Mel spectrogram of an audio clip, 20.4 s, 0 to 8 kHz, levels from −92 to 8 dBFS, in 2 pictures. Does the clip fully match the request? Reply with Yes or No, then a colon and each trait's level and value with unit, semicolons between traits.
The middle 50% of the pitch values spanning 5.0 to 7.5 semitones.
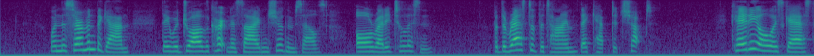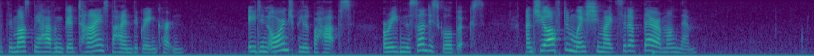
No: average, 3.7 semitones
